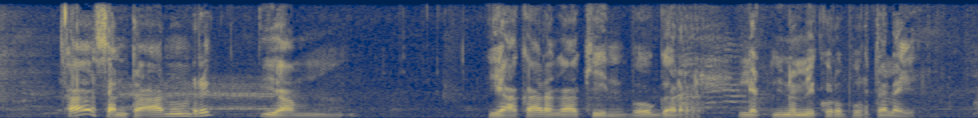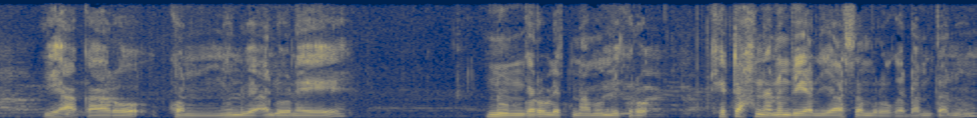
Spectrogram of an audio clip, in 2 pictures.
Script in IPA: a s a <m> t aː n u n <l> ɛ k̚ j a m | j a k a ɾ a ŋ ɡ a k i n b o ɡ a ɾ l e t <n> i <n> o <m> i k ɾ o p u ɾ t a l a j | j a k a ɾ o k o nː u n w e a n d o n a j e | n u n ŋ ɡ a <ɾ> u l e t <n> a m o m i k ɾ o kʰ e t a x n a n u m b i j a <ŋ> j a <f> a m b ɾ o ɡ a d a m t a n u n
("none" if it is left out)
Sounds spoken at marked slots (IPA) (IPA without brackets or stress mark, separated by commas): n, ɾ, n, n, m, ɾ, n, n, s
